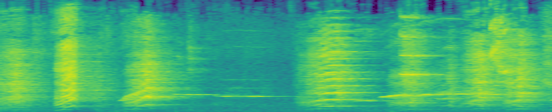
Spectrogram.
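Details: Caged blue-and-yellow macaws for sale at a Dubai pet market give harsh, broad raspy squawks in irregular bursts, mixed with a few clear whistled notes, over a busy background.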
